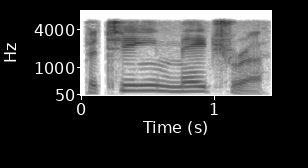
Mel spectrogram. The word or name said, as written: petit-maitre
